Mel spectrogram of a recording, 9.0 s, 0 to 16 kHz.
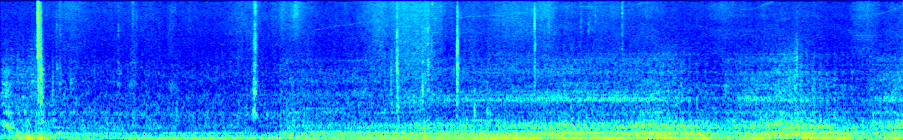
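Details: VW 1.9 TDI (BSU engine) with single-mass flywheel, new clutch and camshaft, while driving: deep diesel rumble with sharp irregular knocks, louder on overrun and when coasting in 1st-2nd gear; engine knock, cause not yet found.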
